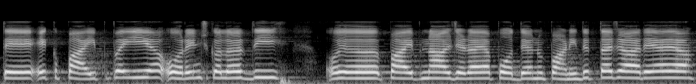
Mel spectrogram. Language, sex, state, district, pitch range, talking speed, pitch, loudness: Punjabi, female, Punjab, Kapurthala, 275-305 Hz, 180 wpm, 285 Hz, -10 LUFS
